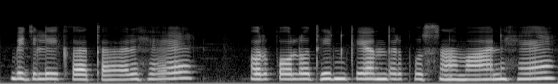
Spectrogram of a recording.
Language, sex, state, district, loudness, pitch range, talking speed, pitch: Hindi, female, Uttar Pradesh, Saharanpur, -16 LUFS, 235-255 Hz, 120 wpm, 245 Hz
